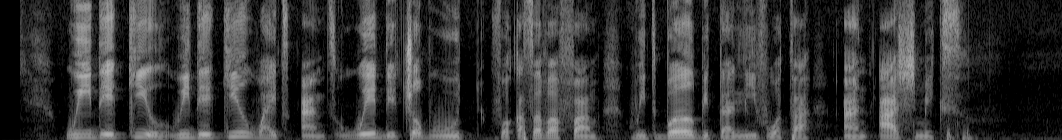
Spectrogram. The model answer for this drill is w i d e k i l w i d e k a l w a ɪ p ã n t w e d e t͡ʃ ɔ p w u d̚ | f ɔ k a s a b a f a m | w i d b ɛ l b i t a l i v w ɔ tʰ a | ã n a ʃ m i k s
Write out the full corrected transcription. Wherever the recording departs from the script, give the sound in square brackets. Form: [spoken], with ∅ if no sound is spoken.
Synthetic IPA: w i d e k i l w i d e k [i] l w a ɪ [t] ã n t w e d e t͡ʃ ɔ p w u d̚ | f ɔ k a s a [v] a f a m | w i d b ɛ l b i t a l i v w ɔ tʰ a | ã n a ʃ m i k s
